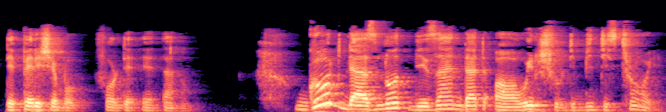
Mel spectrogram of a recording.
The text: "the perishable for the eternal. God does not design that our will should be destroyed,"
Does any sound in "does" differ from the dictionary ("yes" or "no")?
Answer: no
